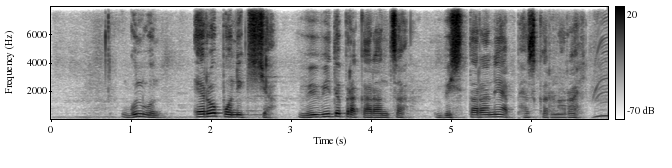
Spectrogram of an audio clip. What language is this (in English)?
Marathi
